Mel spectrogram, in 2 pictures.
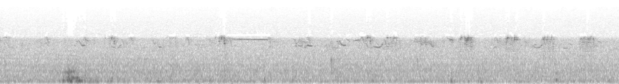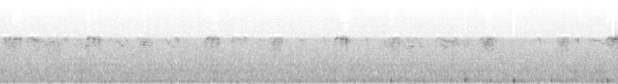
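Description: Small birds chirping on and off over a steady outdoor hiss, with a dull low thump about a second in.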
